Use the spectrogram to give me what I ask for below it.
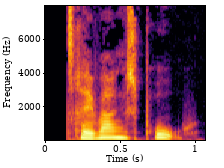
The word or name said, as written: trevangsbrug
